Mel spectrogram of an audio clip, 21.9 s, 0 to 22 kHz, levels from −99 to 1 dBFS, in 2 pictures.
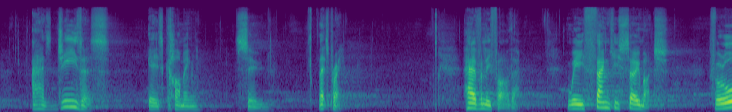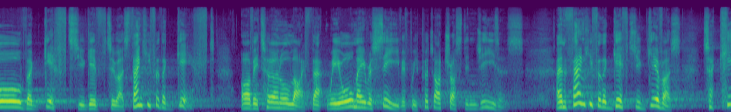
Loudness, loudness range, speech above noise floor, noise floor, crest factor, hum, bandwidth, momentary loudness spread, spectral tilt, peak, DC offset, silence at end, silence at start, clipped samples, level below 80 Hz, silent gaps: -24 LUFS; 17 LU; 46 dB; -70 dBFS; 22 dB; none; 16.5 kHz; 20 LU; -5 dB/octave; -4 dBFS; under 0.1%; 0 s; 0.45 s; under 0.1%; -84 dBFS; none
